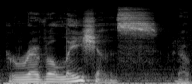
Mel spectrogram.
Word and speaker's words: revelations: 동사로 쓸 때는 reveal입니다. 그런데 명사로 쓰면 revelations라고 읽어야 돼요.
